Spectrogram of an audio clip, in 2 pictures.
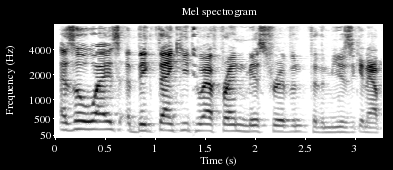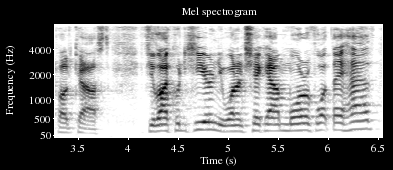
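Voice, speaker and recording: A man reading a scripted podcast outro in an even, read-out way. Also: on the high side. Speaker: podcast announcer.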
